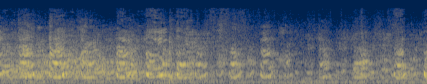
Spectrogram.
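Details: Many sea lions bark and moan at once, producing a constant, wavering, hoarse chorus with bursts of louder barks about twice a second.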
